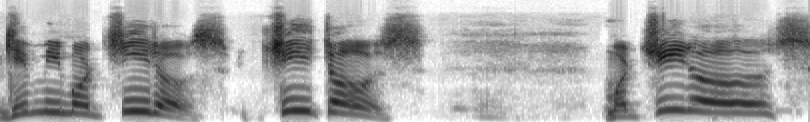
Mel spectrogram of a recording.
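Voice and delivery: high, insistent, demanding plea. Retelling how Saddam Hussein loved Cheetos: imitating Saddam Hussein demanding Cheetos. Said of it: "He's like".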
